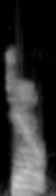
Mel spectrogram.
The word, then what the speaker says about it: Gill: But then you find out that actually Gill has a soft G. Her name is Jill.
